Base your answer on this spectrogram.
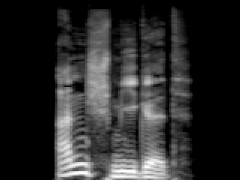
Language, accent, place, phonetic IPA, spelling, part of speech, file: German, Germany, Berlin, [ˈanˌʃmiːɡət], anschmieget, verb, De-anschmieget.ogg
- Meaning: second-person plural dependent subjunctive I of anschmiegen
